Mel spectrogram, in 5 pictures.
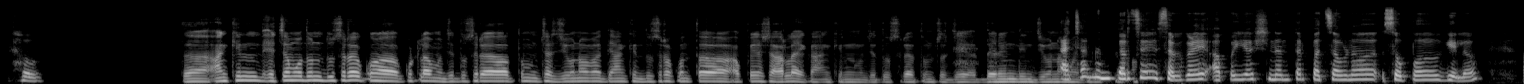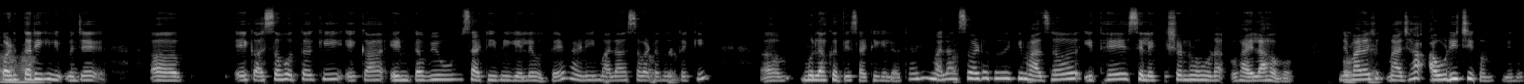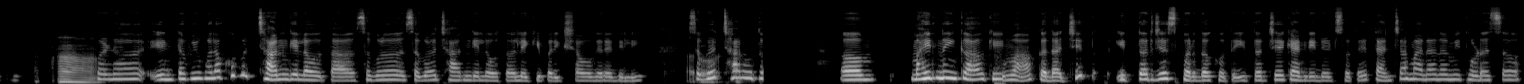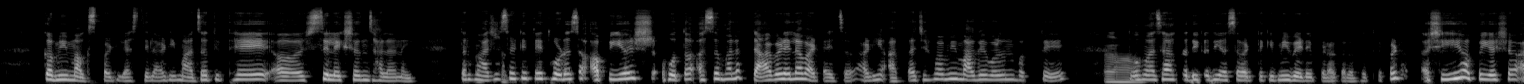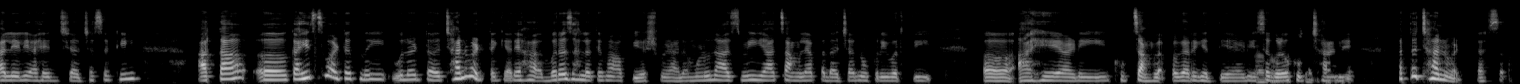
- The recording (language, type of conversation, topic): Marathi, podcast, अपयशातून तुम्हाला कोणती महत्त्वाची शिकवण मिळाली?
- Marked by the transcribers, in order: static; tapping; distorted speech; in English: "इंटरव्ह्यूसाठी"; unintelligible speech; other background noise; in English: "इंटरव्ह्यू"; in English: "कँडिडेट्स"; in English: "मार्क्स"; unintelligible speech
